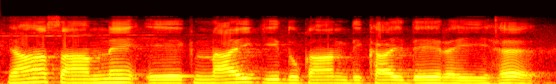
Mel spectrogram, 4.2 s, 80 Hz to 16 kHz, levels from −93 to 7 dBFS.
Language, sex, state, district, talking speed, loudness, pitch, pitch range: Hindi, male, Rajasthan, Jaipur, 145 wpm, -13 LUFS, 145 Hz, 135-150 Hz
